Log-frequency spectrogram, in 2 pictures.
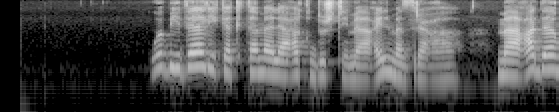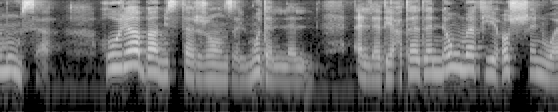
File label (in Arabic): الكتاب الصوتي; مزرعة الحيوان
